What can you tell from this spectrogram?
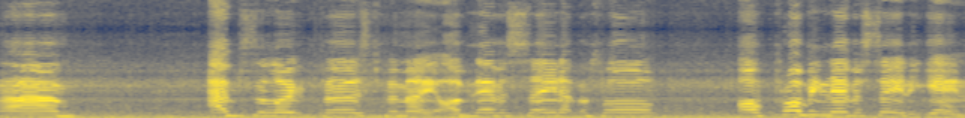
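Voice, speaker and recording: With an Australian accent, a man in a raised, projected voice speaks at a moderate pace and high pitch, his tone amused, his pitch variation ordinary, and his pauses long and frequent. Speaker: truck driver. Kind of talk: casual talk to camera. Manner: amused, swearing.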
